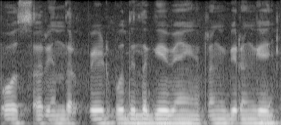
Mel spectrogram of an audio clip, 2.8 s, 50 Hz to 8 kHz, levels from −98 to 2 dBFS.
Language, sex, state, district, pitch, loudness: Hindi, male, Rajasthan, Bikaner, 100 Hz, -17 LUFS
